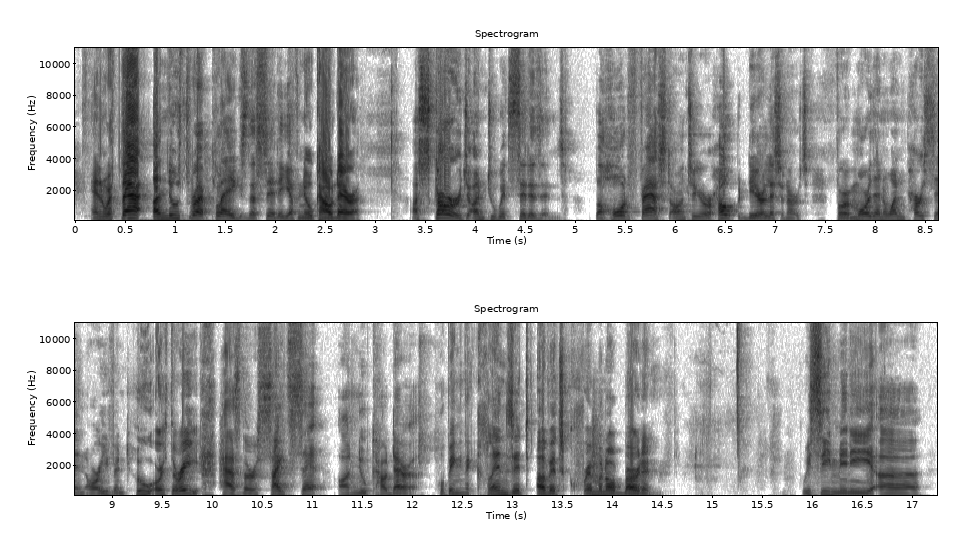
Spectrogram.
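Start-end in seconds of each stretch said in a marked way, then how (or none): 0.2-14.5 put-on loud, old-fashioned radio serial narrator voice. Narrating the story as the camera pans up, in an old timey narrator voice. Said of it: "we hear a old timey narrator's voice".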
